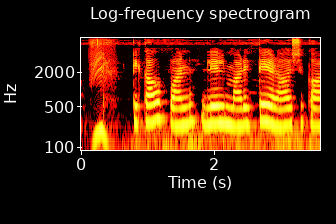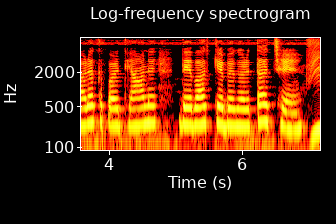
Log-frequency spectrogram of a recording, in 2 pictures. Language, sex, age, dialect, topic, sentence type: Maithili, female, 25-30, Bajjika, agriculture, statement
